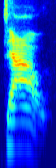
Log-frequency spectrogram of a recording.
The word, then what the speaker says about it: doubt: have to recognize that the word doubt d-o-u-b-t the OU is a a combination vowel ow okay the B is silent don't worry about the B doubt d-o-u-b-t so these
